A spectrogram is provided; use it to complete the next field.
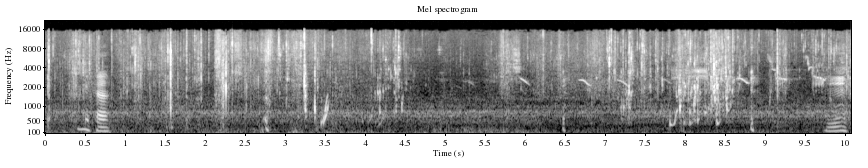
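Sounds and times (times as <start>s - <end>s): water splashing in puddle: 7.0s - 10.0s.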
